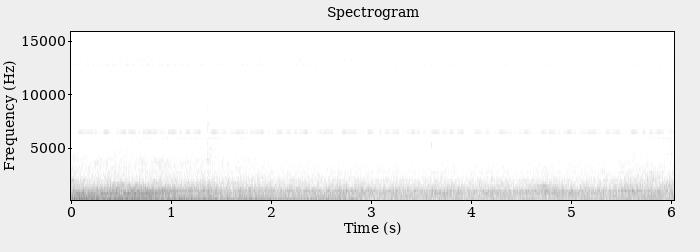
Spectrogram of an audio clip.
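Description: The final chord of a nylon-string classical guitar rings out and fades away. Its lowest note dies out about three seconds in, leaving a faint hush.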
